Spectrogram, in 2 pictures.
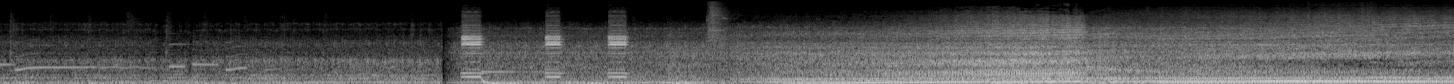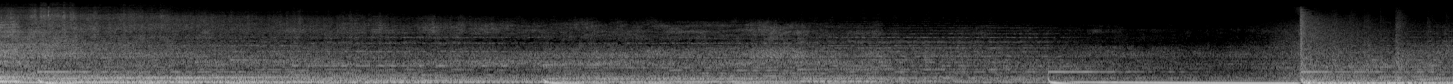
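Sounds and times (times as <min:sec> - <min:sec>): heavy truck engine revving: 0:00.0 - 0:27.1
short horn toots: 0:04.6 - 0:07.8.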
